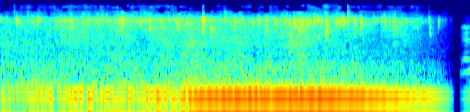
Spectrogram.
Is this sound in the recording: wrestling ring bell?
no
